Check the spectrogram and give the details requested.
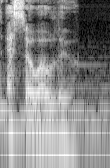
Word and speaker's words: sulu: The sulu, pronounced solu, is the traditional Fijian garment, similar to a saurong, worn by both men and women.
